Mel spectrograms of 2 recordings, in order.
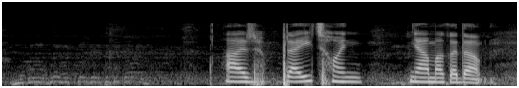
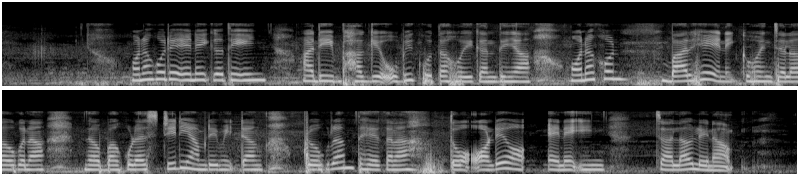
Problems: constant background noise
